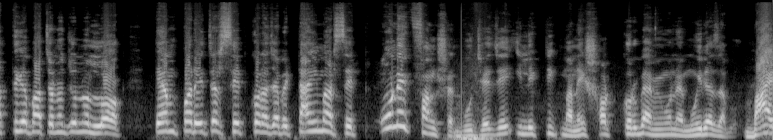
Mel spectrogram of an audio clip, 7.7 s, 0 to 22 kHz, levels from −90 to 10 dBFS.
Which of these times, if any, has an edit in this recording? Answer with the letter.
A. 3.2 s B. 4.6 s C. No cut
B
